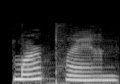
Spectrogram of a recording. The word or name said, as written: Marplan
